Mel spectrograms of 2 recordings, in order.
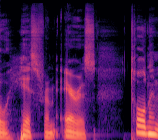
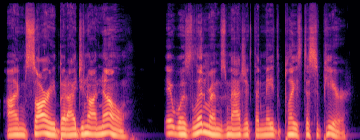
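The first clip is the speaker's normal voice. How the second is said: high, loud anxious apology; a lightly voiced frightened young man; nervous pleading; 7 semitones higher, 9 dB louder than usual. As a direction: plead for belief. Rabineau pleading.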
